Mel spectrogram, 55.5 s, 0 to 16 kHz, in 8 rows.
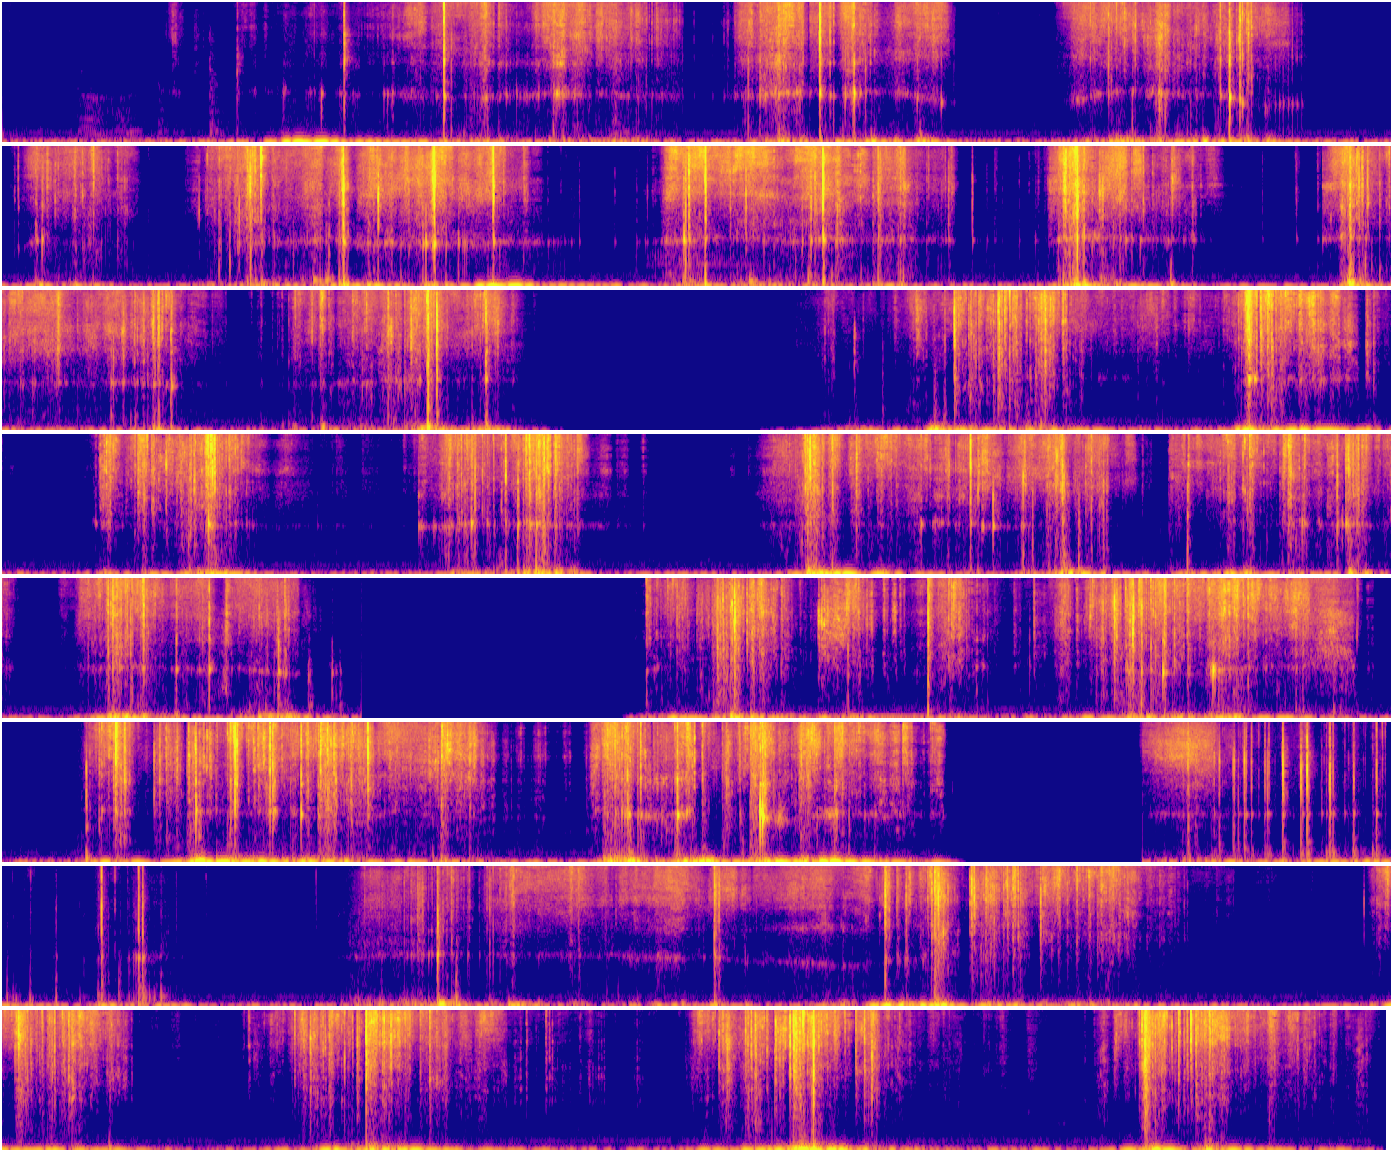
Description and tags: film, tape
Negative Film recorded with a RODE NT1000 microphone.
tape, camera, recording, studio, photo, reel, roll, film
